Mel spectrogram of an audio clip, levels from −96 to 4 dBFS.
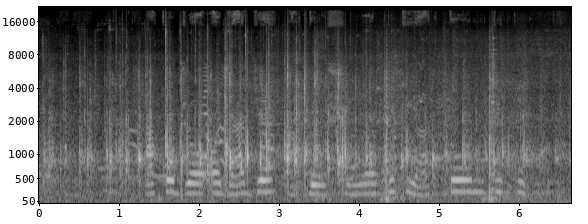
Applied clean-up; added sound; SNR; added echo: none; Livestock, farm animals, working animals; -1 dB; none.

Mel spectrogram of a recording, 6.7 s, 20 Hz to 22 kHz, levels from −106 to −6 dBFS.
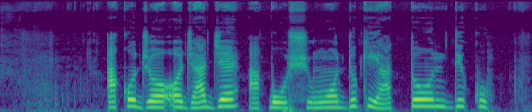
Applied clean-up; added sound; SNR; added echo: none; none; none; none.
